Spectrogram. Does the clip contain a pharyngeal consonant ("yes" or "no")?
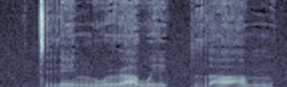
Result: no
